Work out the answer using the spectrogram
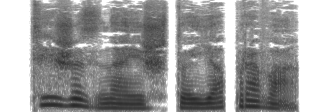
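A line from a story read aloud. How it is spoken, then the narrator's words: Whispered. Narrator (Russian): шепнула я Мурхе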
